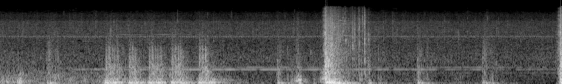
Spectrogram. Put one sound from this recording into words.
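Wood splinters and cracks as a door breaks apart.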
